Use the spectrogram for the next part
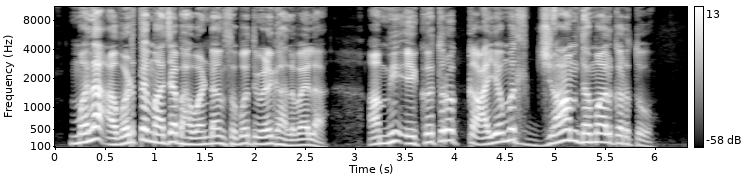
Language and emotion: Marathi, happy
